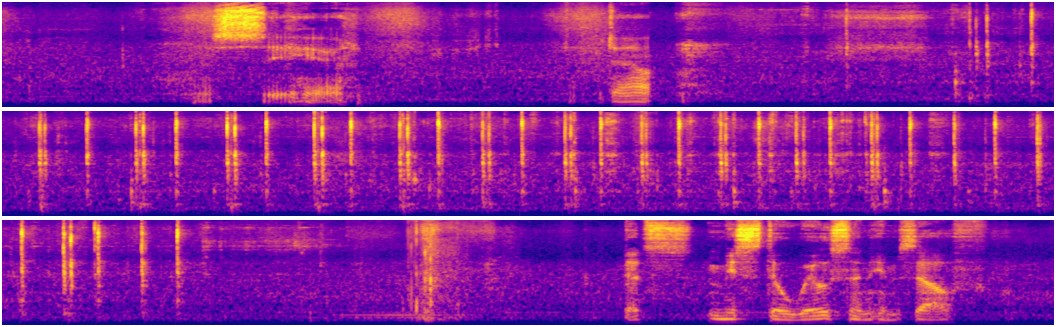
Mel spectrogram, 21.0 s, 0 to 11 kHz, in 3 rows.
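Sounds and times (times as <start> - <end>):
sewing machine clicking: 6.3 - 15.3.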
